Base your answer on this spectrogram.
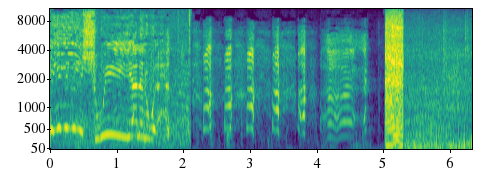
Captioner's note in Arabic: ضحك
